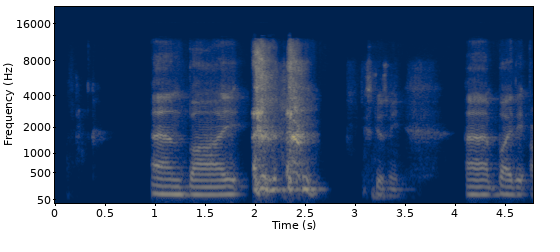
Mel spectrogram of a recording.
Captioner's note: coughing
